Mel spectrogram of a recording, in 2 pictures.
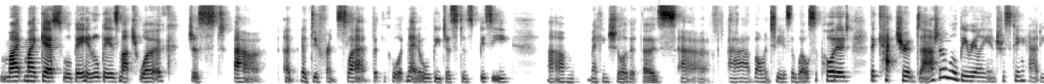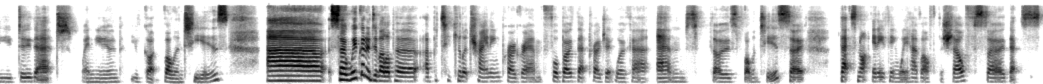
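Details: Adult woman speaking; Normal speech.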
